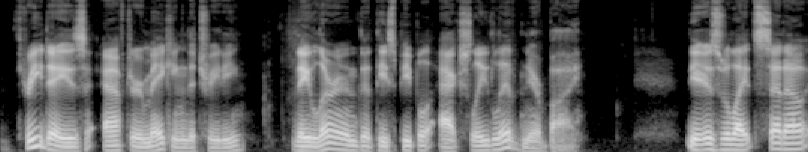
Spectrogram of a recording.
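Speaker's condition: No condition

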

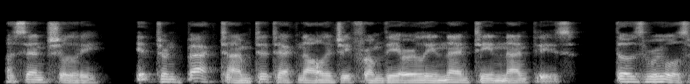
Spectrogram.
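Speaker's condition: ALS, speech-generating device; eight years since diagnosis

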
